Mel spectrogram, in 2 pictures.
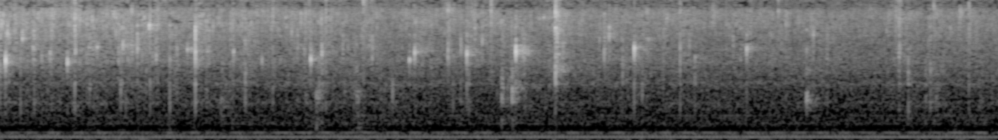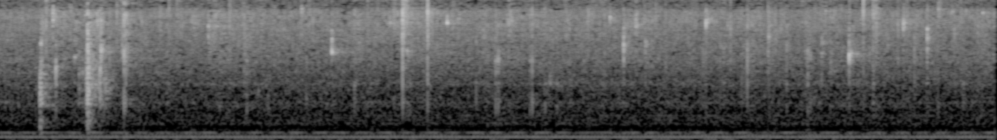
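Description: Whole tomato and onion pieces sizzle and crackle in hot oil in a pan, a steady close frying hiss with scattered pops and spits throughout, no voices.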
